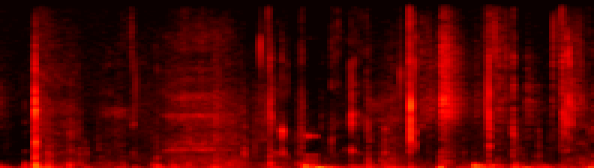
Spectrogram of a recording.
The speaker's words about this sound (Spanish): Lo, trago como una oca. Ay, Dios mío, no sé qué suena peor grabado con los auriculares puestos.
